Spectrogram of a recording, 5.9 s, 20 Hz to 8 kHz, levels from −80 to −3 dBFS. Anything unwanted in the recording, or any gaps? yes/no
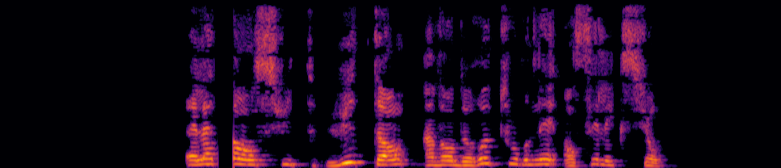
yes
